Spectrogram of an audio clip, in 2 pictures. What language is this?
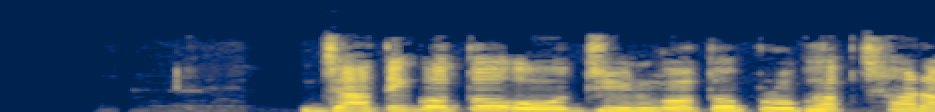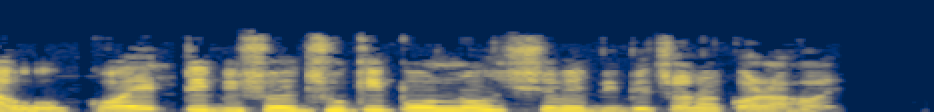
Bangla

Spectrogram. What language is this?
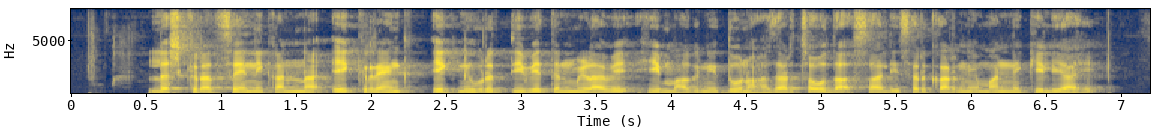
Marathi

